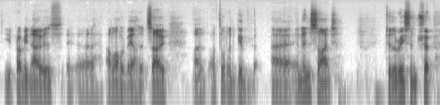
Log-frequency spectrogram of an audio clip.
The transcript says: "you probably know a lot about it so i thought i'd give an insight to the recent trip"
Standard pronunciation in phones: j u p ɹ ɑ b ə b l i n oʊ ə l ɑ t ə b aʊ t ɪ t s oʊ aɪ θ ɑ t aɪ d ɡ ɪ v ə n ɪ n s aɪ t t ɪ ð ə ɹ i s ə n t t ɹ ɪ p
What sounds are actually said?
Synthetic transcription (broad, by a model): j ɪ p ɹ ɑ b ə b l i n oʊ ə l ɑ t ə b aʊ t ɪ t s oʊ aɪ θ ɑ t aɪ d ɡ ɪ v ə n ɪ n s aɪ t t ɪ ð ə ɹ i s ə n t t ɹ ɪ p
